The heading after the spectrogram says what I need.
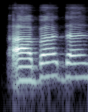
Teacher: دال دو زبر دن، کیونکہ جب انڈیویجل تنوین پڑھی جاتی ہے اور اس کے آگے کوئی حرف نہ ہو تو ہم غنہ کر کے پڑھتے ہیں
